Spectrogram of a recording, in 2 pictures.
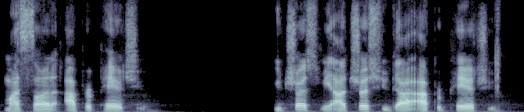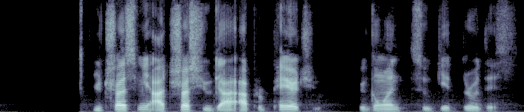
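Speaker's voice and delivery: very low, soft fatherly voice of God; quiet reassurance. Acted. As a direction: reassure a hurting son in hushed tones. God's quiet dialogue with his son.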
